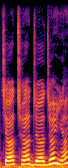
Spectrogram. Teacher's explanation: च च का उच्चारण स्थान तालू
